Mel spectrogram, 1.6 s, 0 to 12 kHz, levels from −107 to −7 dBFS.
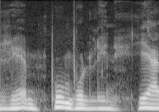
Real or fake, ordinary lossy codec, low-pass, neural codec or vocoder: real; none; none; none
